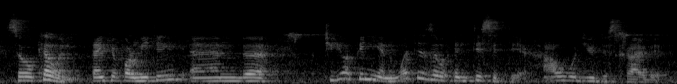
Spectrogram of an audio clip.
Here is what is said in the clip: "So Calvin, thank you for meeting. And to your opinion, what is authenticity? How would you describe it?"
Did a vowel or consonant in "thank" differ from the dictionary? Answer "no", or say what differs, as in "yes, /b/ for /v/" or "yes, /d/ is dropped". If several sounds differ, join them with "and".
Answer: yes, /t/ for /θ/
